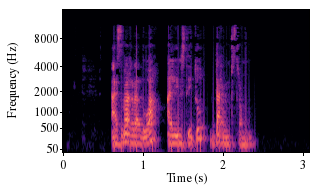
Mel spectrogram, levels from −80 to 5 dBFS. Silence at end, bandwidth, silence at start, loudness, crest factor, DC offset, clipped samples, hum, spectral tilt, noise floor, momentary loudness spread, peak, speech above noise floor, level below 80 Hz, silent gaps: 0.7 s; 11.5 kHz; 0.6 s; -21 LUFS; 22 dB; under 0.1%; under 0.1%; none; -5 dB/octave; -75 dBFS; 13 LU; -2 dBFS; 54 dB; -46 dBFS; none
